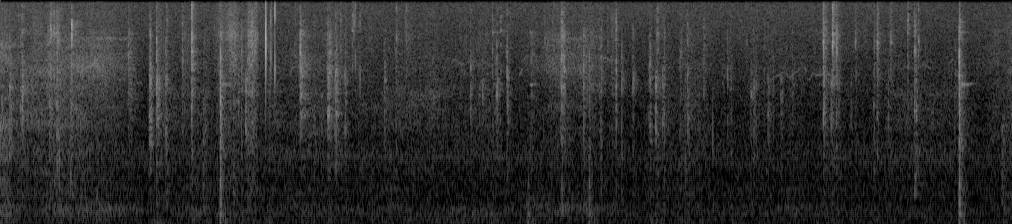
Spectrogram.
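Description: Steady typing on a computer keyboard, a continuous patter of quick clicks with occasional louder key strikes, fairly close and moderately quiet, with no voices.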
